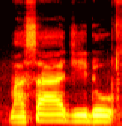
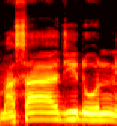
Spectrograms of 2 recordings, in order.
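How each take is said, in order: First: The word ends on a vowel without n. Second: The word ends with an n sound. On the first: The speaker calls it right. "Yang benar adalah masajidu" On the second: The speaker calls it wrong. "Itu keliru"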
